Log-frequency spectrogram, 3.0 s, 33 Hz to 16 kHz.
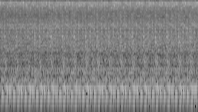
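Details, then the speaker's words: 2009 Ford F150 5.4L V8 at idle, misfiring on cylinder 4 only at idle, smoother at higher rpm, with high fuel trims: uneven lope and stumble about twice a second; vacuum leak from a missing cylinder 4 injector O-ring, found by WD-40 spray. "This misfire is caused by a vacuum leak at an injector seal."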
